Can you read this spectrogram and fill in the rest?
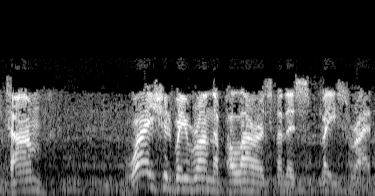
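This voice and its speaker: A man's voice: on the high side, normal speed, close to an everyday voice. A man playing a cocky, wisecracking, hot-headed young space cadet in a 1950s radio serial. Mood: defiant. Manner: cocky, slangy. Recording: muffled, noisy 1950s radio recording.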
